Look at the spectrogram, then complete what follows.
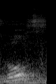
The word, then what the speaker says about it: Volf: and his last name is Wolf, V-O-L-F, V? V, Wolf, V-O-L-F.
